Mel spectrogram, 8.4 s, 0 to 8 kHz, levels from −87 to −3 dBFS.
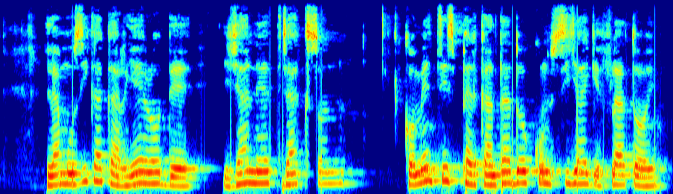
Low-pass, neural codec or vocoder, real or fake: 7.2 kHz; none; real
